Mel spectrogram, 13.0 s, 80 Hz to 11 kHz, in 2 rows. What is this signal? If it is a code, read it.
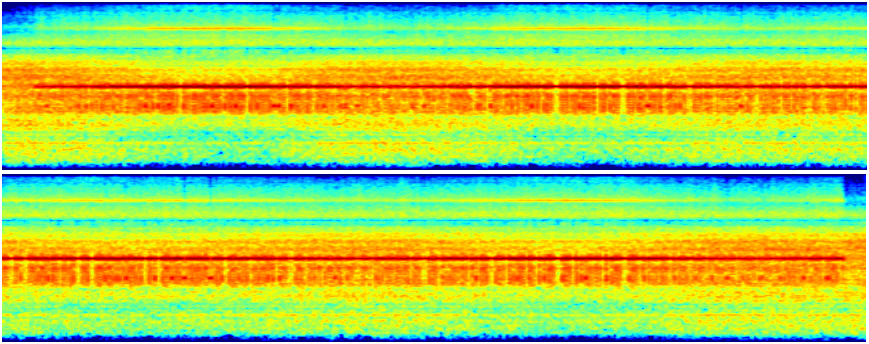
Weather fax (radiofax), 120 lines a minute, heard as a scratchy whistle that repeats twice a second, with heavy radio static.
